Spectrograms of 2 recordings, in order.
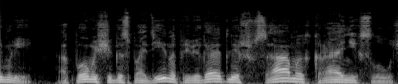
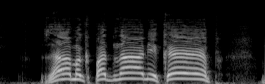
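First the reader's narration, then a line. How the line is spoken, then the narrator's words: Loud distant yell. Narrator (Russian): громко проорал кто-то с верхушки мачты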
